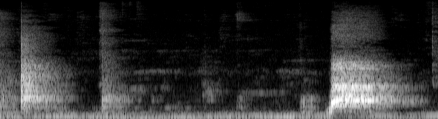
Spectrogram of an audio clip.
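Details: Two puppies fighting over food, one angry: harsh, noisy bark bursts, one sharp yelp at the start, a short one after, then a louder rasping bark near the end, with quiet scuffling between.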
